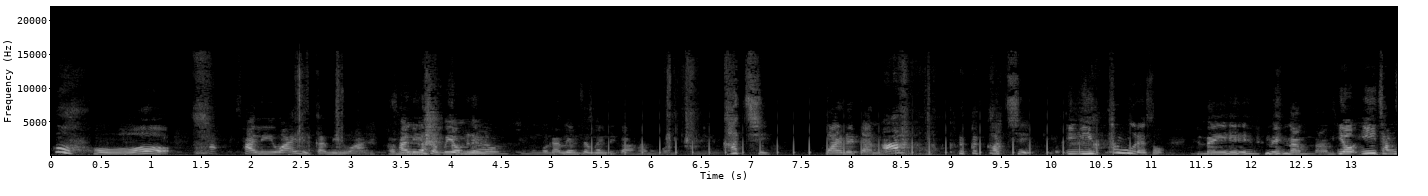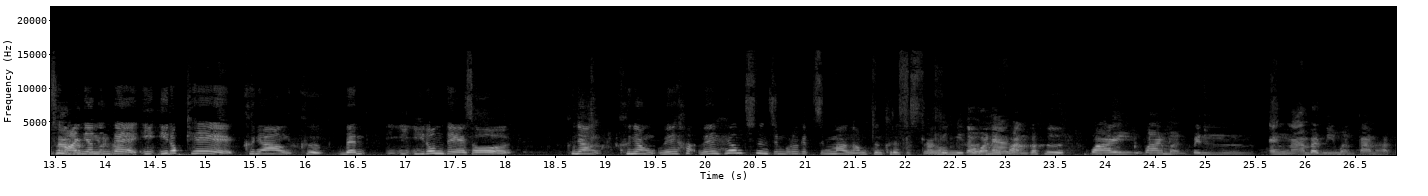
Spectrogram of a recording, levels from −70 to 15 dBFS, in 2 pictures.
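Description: From 5.40 s to 10.80 s there's a train of clicks, a steady ticking at about 5.9 per second, around thirty near-identical pops standing roughly 15 dB proud of the signal and running through the quiet bits too. Interference from nearby equipment or a faulty connection or power supply is the likely culprit.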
